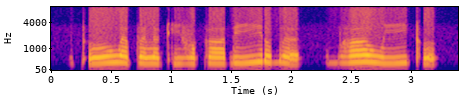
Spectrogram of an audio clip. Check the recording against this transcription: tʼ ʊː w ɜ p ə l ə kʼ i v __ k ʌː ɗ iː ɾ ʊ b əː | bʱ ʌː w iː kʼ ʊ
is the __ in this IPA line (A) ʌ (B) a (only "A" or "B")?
A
